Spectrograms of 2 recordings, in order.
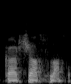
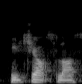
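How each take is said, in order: First: "Kirchhoff's" said with a CH, as KUR-choff's; alternative pronunciation. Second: "Kirchhoff's" said with a CH, as KEER-choff's; alternative pronunciation. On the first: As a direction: pronounce "Kirchhoff's" with an UR vowel and a CH. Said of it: "Anyway, it can be pronounced". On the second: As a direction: pronounce "Kirchhoff's" with an EE vowel and a CH. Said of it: "it's also pronounced as". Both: Shown as a demonstration.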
